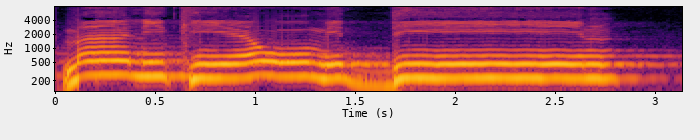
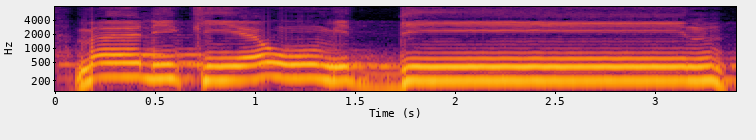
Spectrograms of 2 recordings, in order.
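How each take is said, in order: First: The final vowel is held about two seconds. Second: The final vowel is held about three seconds. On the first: "Anda baca empat" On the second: "Enam harakat"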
